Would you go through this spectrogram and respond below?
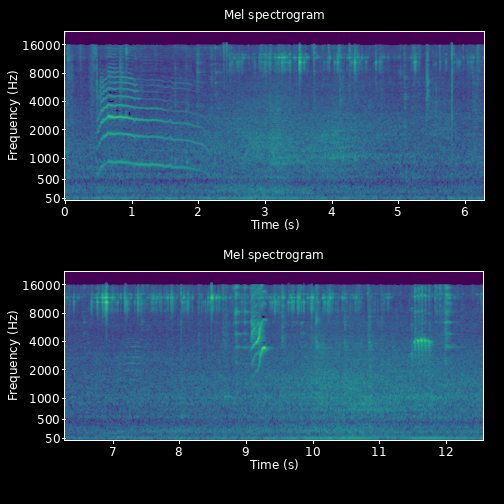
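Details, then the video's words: Loud, rising-then-falling meow from an orange Himalayan cat opens the recording, lasting over a second. Quieter rustles and a couple of faint high chirps follow over a constant low background hum. "Himalayan cat orange"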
